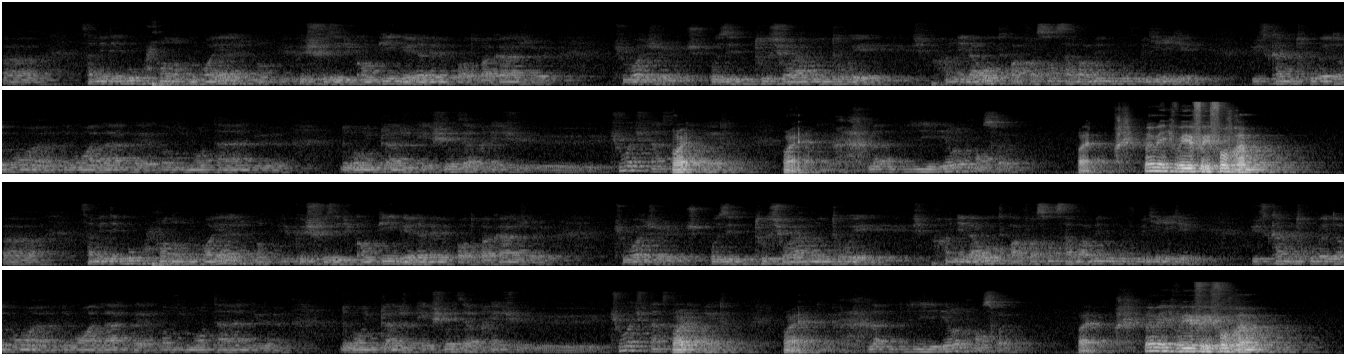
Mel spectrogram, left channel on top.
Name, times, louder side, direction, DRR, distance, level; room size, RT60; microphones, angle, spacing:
voice 1, 0.0-20.6 20.9-23.5, equal, 10° right, -4 dB, 0.7 m, -36 dB
voice 2, 21.7-22.1 24.2-25.9, left 3 dB, 35° left, 6 dB, 0.4 m, -21 dB
7.9 x 3.2 x 4.3 m, 1.4 s
head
